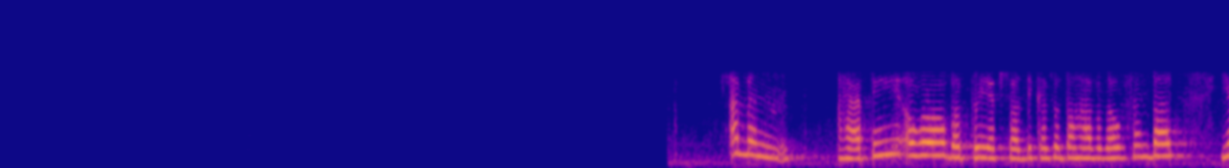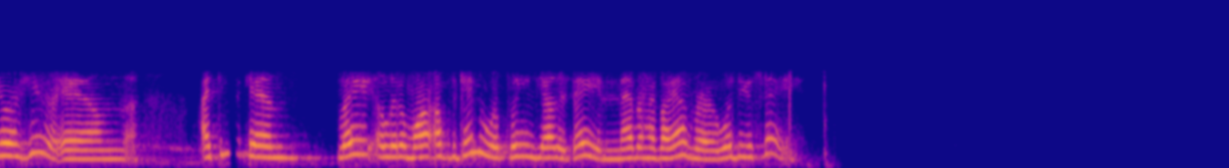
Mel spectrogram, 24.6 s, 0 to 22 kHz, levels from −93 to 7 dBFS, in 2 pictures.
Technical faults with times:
0.00-24.58 G.729 codec
20.18-20.20 loud pop

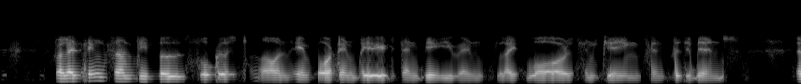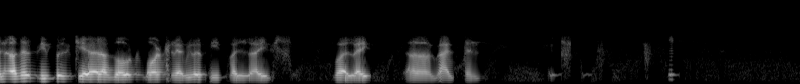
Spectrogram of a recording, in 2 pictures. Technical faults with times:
0.00-16.01 LPC-10 vocoder

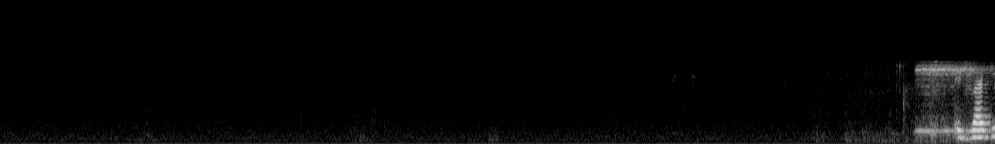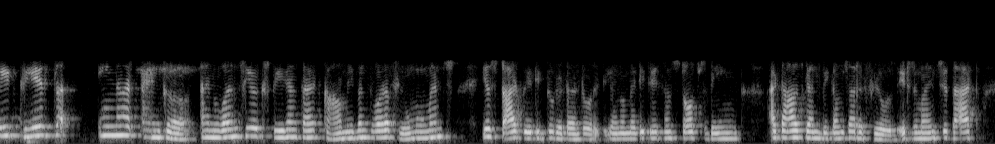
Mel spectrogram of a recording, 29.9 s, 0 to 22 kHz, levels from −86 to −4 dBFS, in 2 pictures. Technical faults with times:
0.00-29.86 AMR narrowband mobile codec

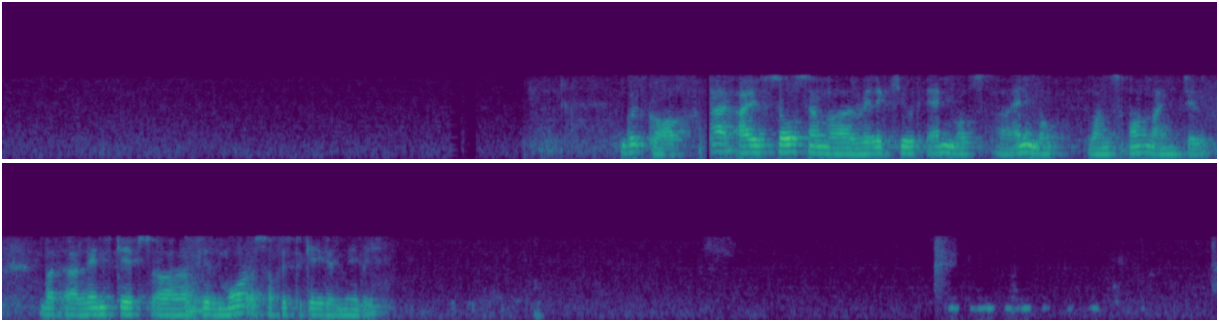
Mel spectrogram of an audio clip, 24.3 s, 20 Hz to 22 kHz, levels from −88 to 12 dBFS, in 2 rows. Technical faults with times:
0.00-24.30 G.723.1 codec
4.49-4.72 VoIP packet loss concealed by the speech codec
6.98-7.16 VoIP packet loss concealed by the speech codec

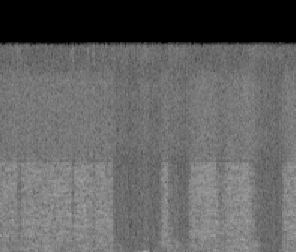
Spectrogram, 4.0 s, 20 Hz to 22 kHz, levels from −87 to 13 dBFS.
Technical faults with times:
0.49 dropped buffer (overrun)
2.24 dropped buffer (overrun)

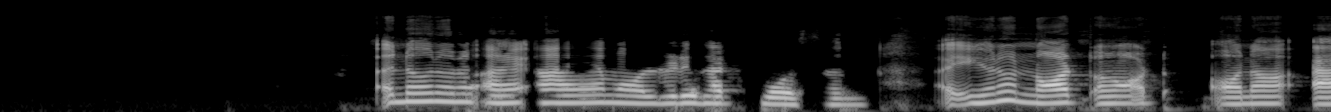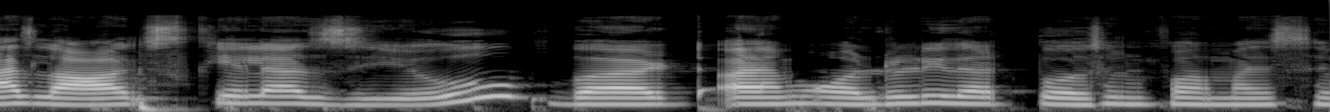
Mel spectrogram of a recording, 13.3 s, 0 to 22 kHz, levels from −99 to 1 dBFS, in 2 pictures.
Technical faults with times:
6.85-13.31 time-stretched section

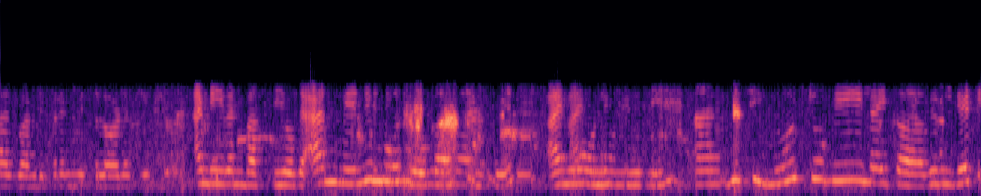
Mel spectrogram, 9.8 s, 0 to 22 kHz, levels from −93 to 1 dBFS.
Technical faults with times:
0.00-9.81 iLBC codec
0.92-0.97 lost iLBC frames
4.52-5.03 speech suppressed in double talk
4.86-4.97 echo leak
5.24-5.32 lost iLBC frames
7.17-7.21 lost iLBC frames
7.63-7.72 echo leak

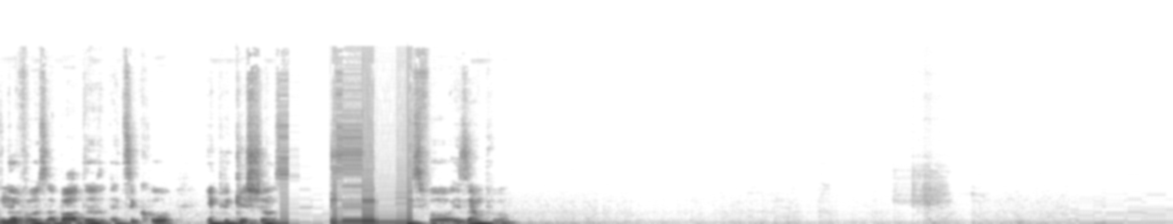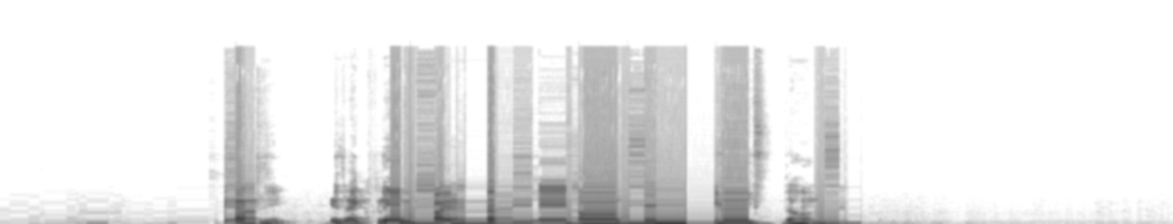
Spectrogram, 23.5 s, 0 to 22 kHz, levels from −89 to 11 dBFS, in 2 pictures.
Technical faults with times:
2.80-4.12 robotic sound from repeated short buffers
10.71-14.27 robotic sound from repeated short buffers
15.63-19.20 robotic sound from repeated short buffers
19.88-20.34 robotic sound from repeated short buffers

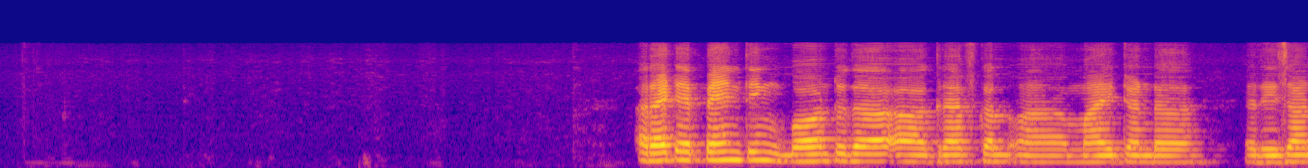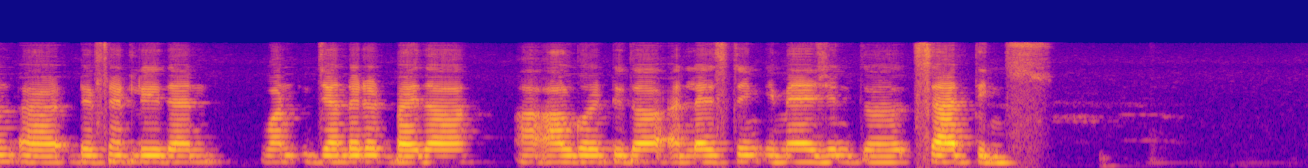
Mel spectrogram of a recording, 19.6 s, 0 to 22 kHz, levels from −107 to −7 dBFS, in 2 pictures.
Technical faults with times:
0.00-19.62 aliasing

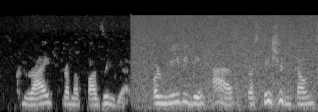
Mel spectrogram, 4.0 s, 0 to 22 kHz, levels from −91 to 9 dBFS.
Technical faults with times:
0.00-3.99 overdone noise removal
0.00-3.99 noise suppressor artifacts

